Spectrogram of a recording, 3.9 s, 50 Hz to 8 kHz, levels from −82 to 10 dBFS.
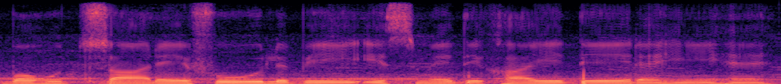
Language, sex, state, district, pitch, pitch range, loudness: Hindi, male, Haryana, Jhajjar, 125 Hz, 125-135 Hz, -14 LUFS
